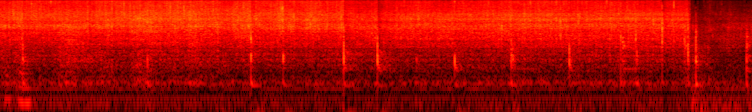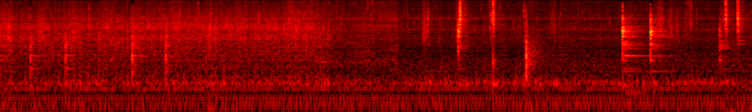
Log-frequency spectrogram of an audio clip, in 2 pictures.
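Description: Ground beef and onions sizzling as they brown in a stock pot, stirred and broken up with a wooden spoon that scrapes and taps against the pot. The sizzle drops sharply about seven seconds in and fades further, leaving mostly the spoon's scrapes and taps near the end.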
